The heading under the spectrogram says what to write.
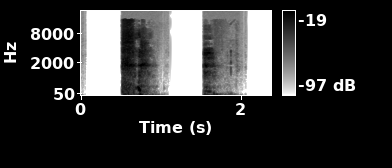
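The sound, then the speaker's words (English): Someone yawns, a breathy, partly voiced exhale, followed about a second later by a second, shorter breathy yawn; no talking. “Yawning.”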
